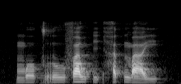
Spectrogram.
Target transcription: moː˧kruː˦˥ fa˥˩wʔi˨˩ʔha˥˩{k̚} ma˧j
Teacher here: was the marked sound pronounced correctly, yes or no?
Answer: no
